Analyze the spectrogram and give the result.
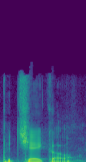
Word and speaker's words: Pacheco: Pacheco.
